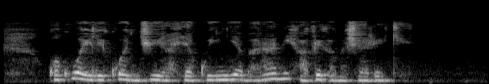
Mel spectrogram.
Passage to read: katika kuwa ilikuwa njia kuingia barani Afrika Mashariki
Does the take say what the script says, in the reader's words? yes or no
no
